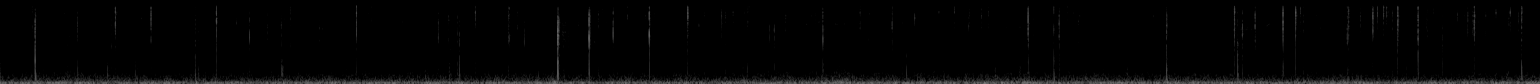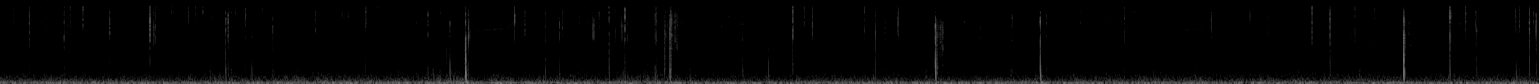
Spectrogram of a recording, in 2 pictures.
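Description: Campfire crackling: irregular sharp pops and snaps over a steady low rumble of burning wood.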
